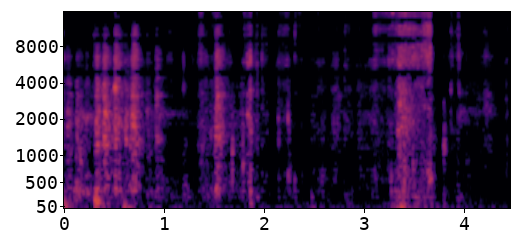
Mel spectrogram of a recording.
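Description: Faint rustling of paper with a few light taps as hands move over the planner pages on the desk.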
